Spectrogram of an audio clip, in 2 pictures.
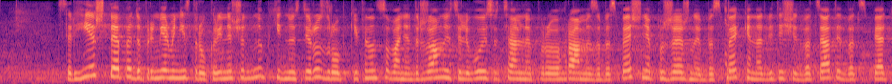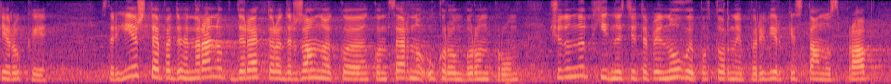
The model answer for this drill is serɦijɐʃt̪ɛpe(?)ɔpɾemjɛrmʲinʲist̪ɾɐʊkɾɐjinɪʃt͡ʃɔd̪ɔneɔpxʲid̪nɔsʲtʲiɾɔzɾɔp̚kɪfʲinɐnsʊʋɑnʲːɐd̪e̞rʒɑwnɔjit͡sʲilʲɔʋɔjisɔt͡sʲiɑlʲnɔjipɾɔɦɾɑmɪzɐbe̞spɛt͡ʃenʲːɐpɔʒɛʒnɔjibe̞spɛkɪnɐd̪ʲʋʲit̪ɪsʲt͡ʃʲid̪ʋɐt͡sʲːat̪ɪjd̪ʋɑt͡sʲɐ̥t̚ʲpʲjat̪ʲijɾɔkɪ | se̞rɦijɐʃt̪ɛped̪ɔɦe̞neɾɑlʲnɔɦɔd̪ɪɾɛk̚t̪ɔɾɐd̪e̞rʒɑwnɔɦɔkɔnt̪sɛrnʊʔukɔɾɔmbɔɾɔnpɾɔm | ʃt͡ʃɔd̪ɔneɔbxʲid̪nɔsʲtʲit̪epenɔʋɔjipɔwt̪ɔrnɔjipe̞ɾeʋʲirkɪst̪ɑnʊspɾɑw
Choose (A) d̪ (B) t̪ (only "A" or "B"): A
